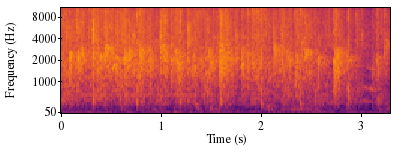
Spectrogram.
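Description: A round of applause for a contestant: dense overlapping claps from a group that stay steady and fairly loud for about three seconds, with no one speaking over it.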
